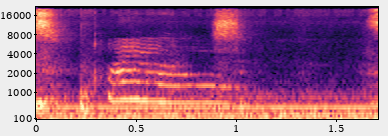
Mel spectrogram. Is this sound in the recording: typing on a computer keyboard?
no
